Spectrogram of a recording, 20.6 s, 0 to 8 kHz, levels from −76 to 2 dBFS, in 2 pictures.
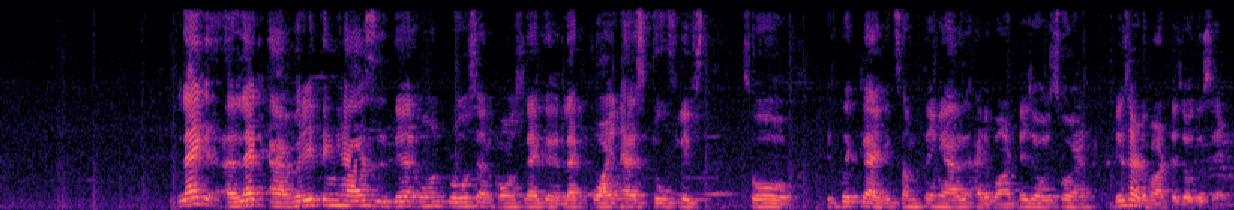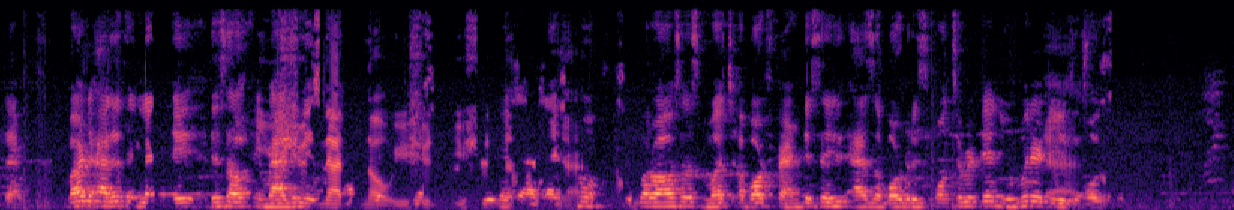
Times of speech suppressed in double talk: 11.32-11.73, 12.87-15.66, 19.56-19.69

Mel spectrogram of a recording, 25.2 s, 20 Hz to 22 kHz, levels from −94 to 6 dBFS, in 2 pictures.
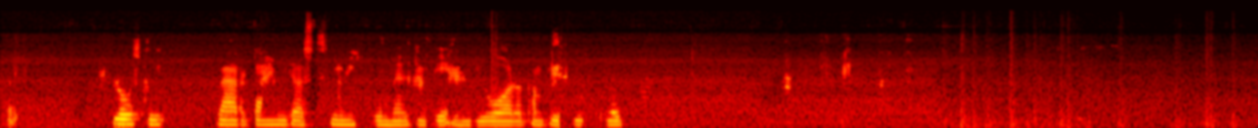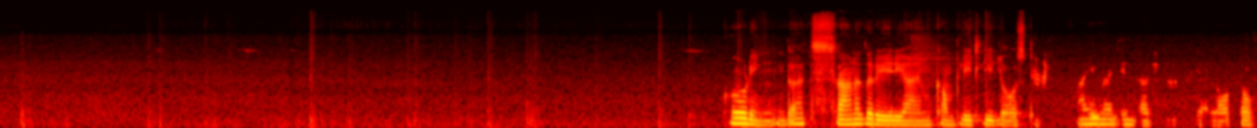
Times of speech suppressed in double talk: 0.04-6.34, 7.41-8.88, 12.77-13.52, 22.89-25.15

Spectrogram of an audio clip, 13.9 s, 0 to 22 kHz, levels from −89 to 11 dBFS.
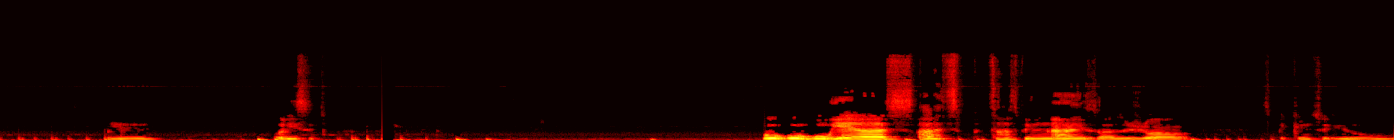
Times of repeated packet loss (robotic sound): none

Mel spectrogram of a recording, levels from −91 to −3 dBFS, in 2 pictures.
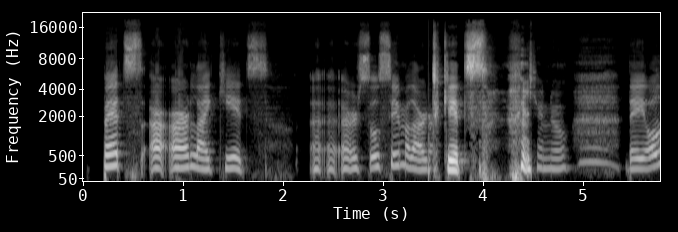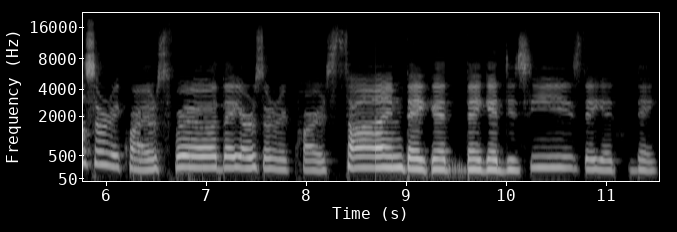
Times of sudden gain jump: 3.45-4.48, 8.70-10.20

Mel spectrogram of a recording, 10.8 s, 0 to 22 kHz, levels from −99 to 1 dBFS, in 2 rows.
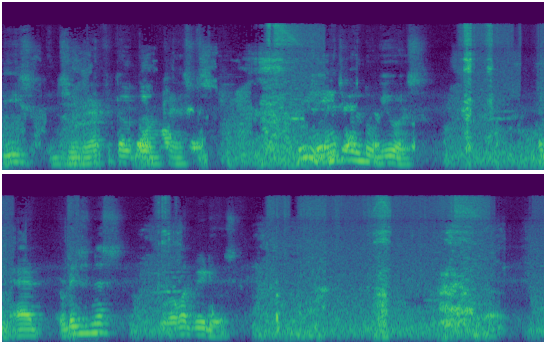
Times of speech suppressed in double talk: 0.00-2.61, 3.26-4.52, 5.13-6.88, 7.19-8.03, 10.34-10.70

